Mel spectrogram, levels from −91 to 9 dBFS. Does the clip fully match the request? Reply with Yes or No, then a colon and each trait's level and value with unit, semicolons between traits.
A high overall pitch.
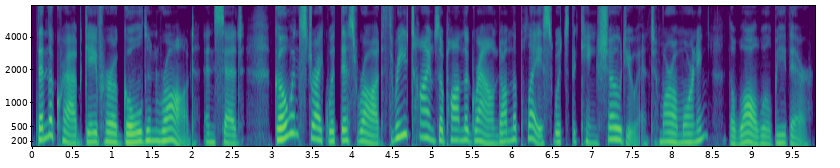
Yes: high, 195 Hz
